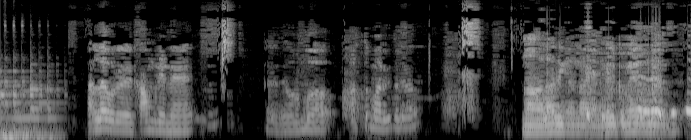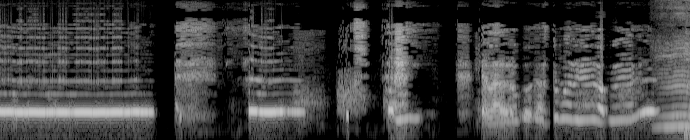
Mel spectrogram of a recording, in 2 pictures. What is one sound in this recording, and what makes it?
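A young man talks over a phone line.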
